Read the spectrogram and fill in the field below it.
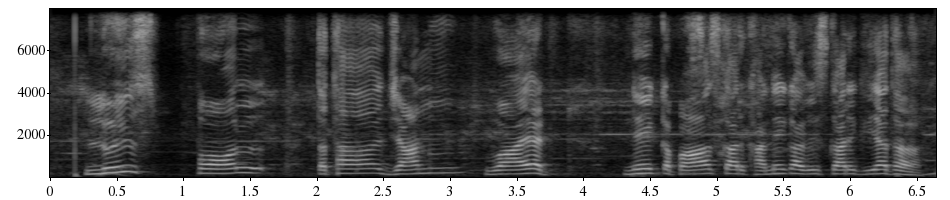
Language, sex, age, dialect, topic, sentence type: Hindi, male, 25-30, Awadhi Bundeli, agriculture, statement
